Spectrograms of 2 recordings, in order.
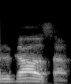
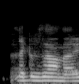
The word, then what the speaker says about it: Leguizamo: I mean, Bob Hoskins was amazing, so was Joe Legarza, if that's how you say it. Yeah. Leguizamo, yeah.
